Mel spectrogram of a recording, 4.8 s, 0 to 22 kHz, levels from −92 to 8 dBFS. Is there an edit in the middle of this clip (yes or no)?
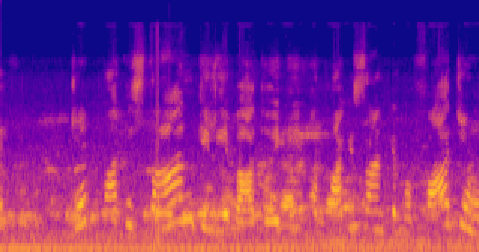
no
